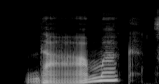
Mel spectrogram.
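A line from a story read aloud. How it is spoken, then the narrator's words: Calm, thoughtful. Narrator (Russian): сказала фиалка спокойно и задумчиво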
